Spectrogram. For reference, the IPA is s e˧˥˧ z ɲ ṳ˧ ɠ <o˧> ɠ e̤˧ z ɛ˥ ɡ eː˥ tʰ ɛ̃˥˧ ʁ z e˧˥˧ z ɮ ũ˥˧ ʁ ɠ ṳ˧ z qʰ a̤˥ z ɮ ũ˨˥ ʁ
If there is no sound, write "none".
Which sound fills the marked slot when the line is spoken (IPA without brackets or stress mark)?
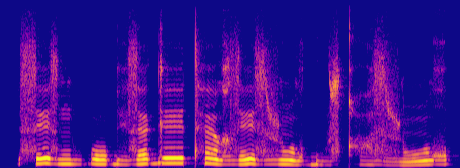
o˧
